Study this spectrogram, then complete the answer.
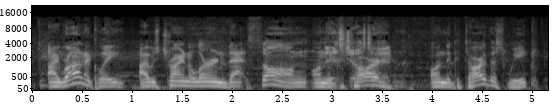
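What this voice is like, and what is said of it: Strained, partly lost voice. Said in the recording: “I think I might know exactly where my voice went.”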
